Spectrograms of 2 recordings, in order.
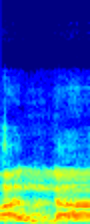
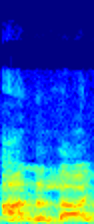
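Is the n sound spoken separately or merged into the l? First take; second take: merged; separate. First: The n merges into a doubled l sound. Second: The n is pronounced separately before the l. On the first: The speaker calls it right. "नून साइलेंट है" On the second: The speaker calls it wrong. "ये नहीं पढ़ना"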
